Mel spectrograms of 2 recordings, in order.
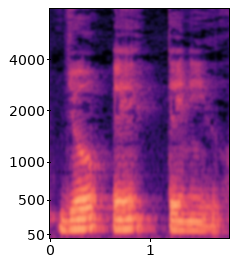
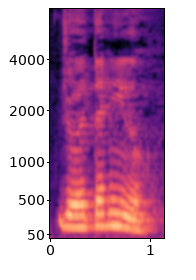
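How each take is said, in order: First: "yo he tenido" drawn out slowly, evenly; slow careful demo. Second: "Yo" punched higher and louder; stress on YO. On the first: ("yo he tenido" despacio, con cuidado) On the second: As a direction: hit "Yo" hard, then fall. (énfasis fuerte en "Yo") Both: Shown as a demonstration. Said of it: "Esto es en español".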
